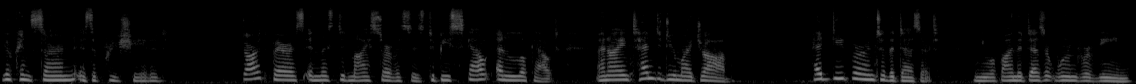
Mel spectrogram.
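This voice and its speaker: An actress playing a dutiful, cautious desert scout in a video game, formal and matter-of-fact. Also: female voice, medium pitch, animated, normal speed, a little mellow, close to an everyday voice. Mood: resolute. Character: dutiful, cautious female desert scout serving a Sith lord. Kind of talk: video game dialogue acting.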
